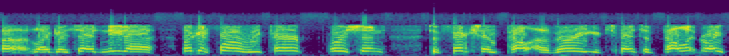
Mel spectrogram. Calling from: Tracy, New York, United States; Tracy, New York.

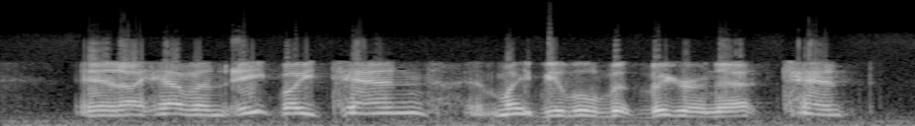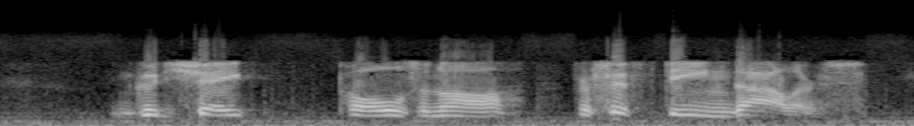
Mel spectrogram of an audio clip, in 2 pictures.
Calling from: Savona, United States

